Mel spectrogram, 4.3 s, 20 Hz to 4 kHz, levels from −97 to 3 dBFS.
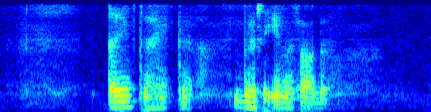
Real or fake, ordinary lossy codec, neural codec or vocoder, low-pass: fake; AAC, 32 kbps; codec, 44.1 kHz, 2.6 kbps, DAC; 3.6 kHz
